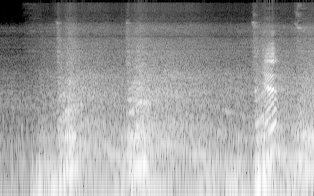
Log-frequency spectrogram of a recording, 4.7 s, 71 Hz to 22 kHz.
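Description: A supercharged 2013 Audi S4 3.0L V6 with an AWE cat-back exhaust and Vibrant resonators revs three times in short blips, each a mid-pitched swell from a steady idle, close to the microphone.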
